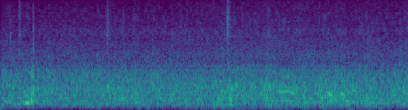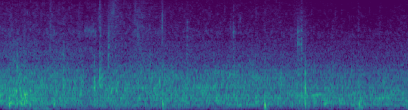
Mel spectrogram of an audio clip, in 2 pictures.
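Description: Shallow mountain stream running over rocks, a steady rush of water.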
